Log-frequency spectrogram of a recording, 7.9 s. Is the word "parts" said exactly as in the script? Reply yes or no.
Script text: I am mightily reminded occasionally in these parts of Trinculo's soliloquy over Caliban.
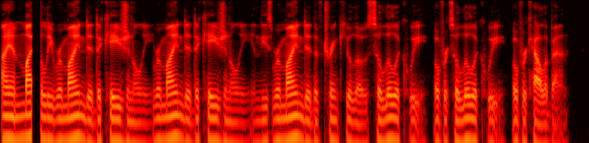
no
